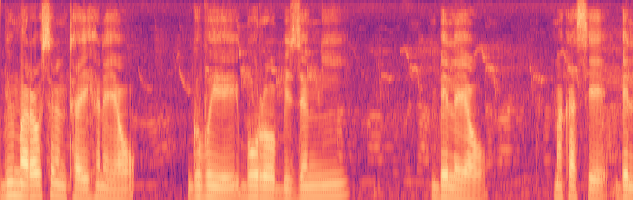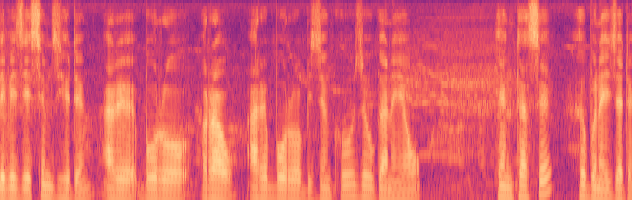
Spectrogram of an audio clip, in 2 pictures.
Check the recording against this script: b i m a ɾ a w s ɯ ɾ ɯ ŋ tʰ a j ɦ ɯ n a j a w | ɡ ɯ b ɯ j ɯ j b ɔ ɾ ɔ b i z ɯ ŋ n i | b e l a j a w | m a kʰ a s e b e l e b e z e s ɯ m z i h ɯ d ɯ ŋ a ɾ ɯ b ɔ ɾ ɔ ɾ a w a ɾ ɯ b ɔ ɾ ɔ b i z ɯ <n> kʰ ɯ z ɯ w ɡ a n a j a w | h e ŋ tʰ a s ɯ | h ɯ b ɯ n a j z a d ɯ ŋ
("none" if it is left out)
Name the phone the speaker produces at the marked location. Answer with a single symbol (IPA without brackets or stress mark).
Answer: ŋ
